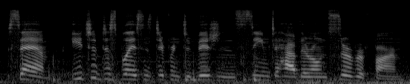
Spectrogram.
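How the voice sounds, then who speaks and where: A youthful female hacker-analyst played by an actress in a spy video game, with a mid-pitched voice. She briefs in an informal, playful way under loud music. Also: normal speed, close to an everyday voice, low-quality recording. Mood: helpful, briefing. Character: young, perky female tech analyst guiding a spy.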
